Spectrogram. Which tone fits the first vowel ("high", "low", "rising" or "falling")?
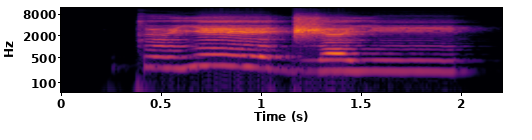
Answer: low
